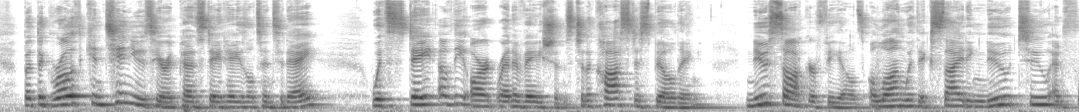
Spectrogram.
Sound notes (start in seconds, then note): none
